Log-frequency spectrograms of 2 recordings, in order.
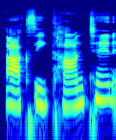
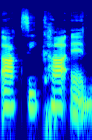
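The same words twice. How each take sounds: First: The ending does not sound like cotton. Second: The ending sounds like the word cotton. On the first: The speaker calls it right. "literally saying it OxyContin and seeing it spelled out" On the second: The speaker calls it wrong. "I always thought it was OxyContin, like a cotton swab"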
